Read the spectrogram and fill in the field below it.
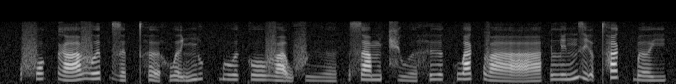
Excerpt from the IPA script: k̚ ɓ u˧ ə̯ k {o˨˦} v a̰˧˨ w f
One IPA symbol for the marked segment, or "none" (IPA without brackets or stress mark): o˧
